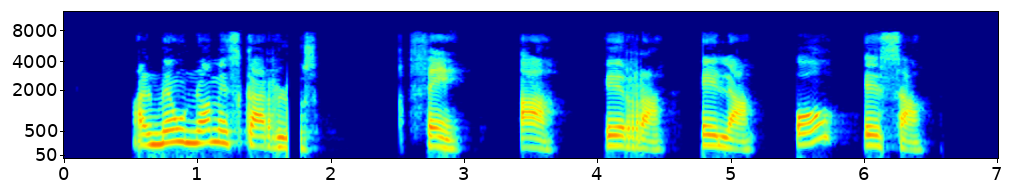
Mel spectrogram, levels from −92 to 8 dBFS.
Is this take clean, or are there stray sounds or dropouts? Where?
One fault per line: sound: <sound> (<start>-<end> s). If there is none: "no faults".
sound: dropout (1.7-1.8 s)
